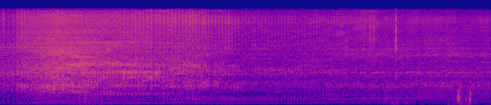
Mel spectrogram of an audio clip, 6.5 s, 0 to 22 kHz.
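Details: 1999 Honda XR600R single, a barn find revived and made street legal, running on its stock muffler; muffled, even thump that picks up cleanly when the throttle opens and settles back without misses or rattles. Normal running.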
